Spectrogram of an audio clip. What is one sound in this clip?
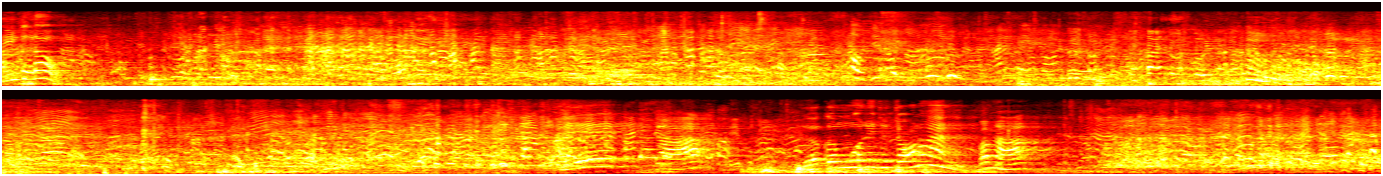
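Young children speak over microphones, heard through loudspeakers outdoors.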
